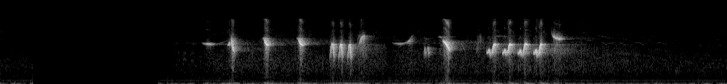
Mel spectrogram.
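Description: A songbird singing one fast phrase of sharp chirps and short trills, starting about two seconds in and lasting nearly four seconds, ending in a quick upward note.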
